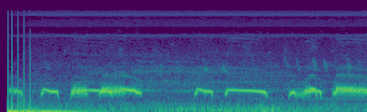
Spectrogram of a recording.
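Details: Spotted dove in the Mekong Delta region of Vietnam cooing. After a few sharp clicks at the start come mellow, hollow coos in short phrases: brief notes followed by longer drawn-out ones, with a pause midway.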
